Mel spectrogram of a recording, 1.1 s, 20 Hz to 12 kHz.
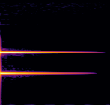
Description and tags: Preset from the Casio Casiotone 1000P (1981), C Note, direct recording converted to stereo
